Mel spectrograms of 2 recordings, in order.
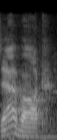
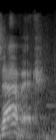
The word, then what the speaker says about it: Zavok: It's Zavok. I thought it was Zavik. Like, Havoc. Zavik. Get it? Like, he causes... Zavik causes havoc. Heh. But, no, it's Zavok. I was just like, what? So I've been pronouncing it wrong this entire time? Apparently, Clement actually looked up the name, and yeah, it actually is Zavok.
